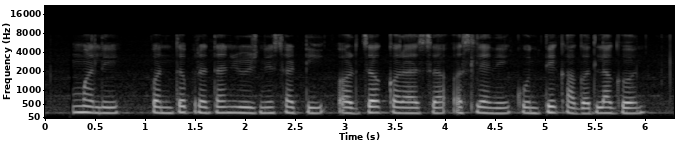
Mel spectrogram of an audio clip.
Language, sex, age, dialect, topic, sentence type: Marathi, female, 46-50, Varhadi, banking, question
